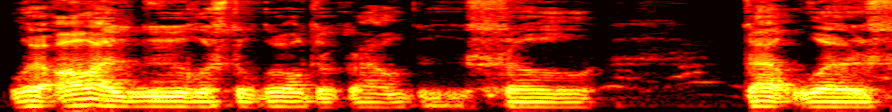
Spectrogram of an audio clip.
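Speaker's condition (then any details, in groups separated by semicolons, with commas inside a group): Möbius syndrome; cannot smile or frown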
